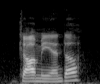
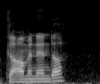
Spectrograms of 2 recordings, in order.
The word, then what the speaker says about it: Garmendia: The first off, this guy, Garmienda, or Garmendia. Alright, I've got to get my pronunciations right.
